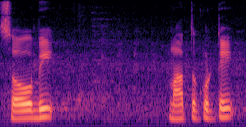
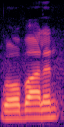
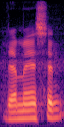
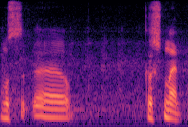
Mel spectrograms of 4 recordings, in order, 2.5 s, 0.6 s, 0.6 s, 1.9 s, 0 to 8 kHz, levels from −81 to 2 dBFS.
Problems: constant background noise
